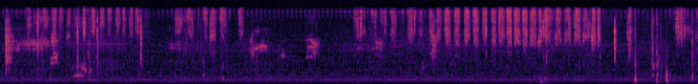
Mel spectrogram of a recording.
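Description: A small paintbrush scrubbing paint onto a paper journal page in quick, faint back-and-forth strokes, several a second. There is a short run about half a second in and a longer, denser run from about five seconds to nine.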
